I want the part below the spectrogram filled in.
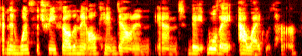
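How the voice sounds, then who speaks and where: A woman's voice: low-pitched, normal speed, a bit bright, no echo, lo-fi sound. A woman hosting a casual live book discussion, thinking aloud and often posing questions. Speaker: teacher.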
